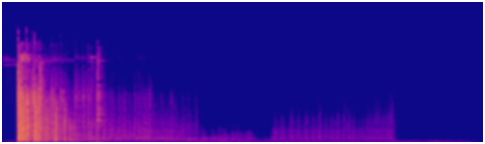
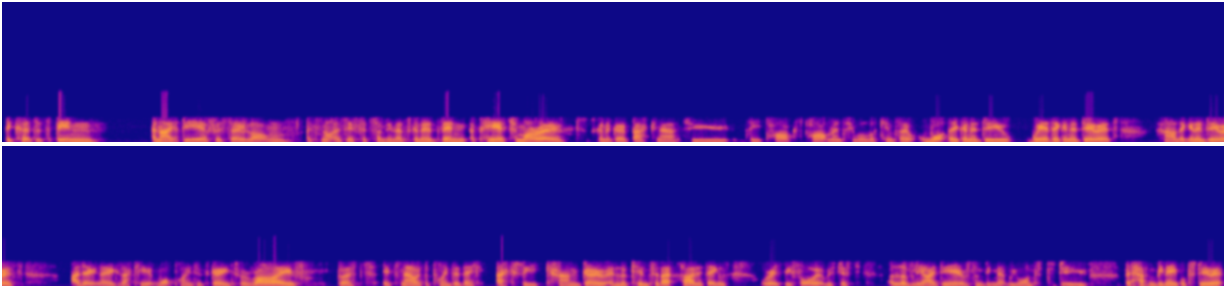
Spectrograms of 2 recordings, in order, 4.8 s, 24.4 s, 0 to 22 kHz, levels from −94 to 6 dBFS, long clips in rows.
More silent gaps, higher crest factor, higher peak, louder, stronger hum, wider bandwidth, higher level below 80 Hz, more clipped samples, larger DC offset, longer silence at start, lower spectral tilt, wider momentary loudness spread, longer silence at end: neither; first, 32 dB vs 20 dB; about the same, -2 dBFS vs -2 dBFS; second, -24 LUFS vs -20 LUFS; neither; first, 16 kHz vs 4.1 kHz; first, -68 dBFS vs -78 dBFS; neither; neither; about the same, 0.15 s vs 0.05 s; second, 1 dB/octave vs -7 dB/octave; first, 29 LU vs 14 LU; first, 3.8 s vs 0 s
